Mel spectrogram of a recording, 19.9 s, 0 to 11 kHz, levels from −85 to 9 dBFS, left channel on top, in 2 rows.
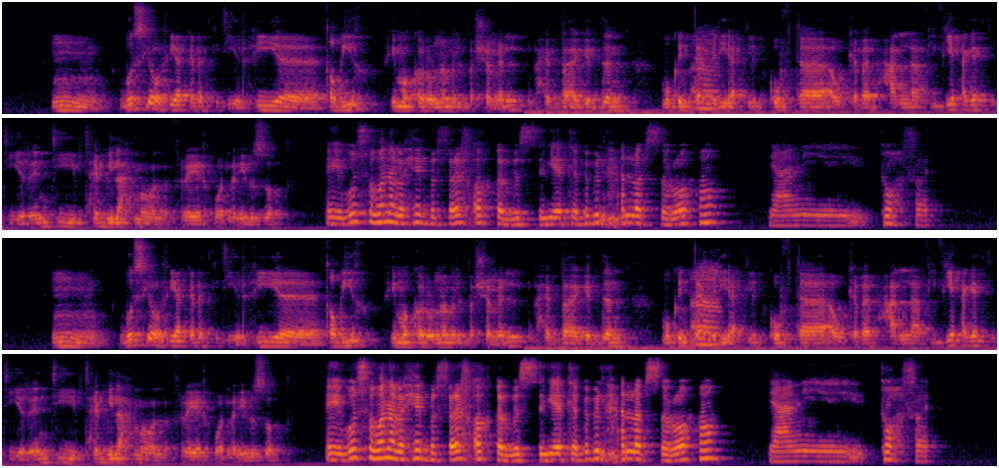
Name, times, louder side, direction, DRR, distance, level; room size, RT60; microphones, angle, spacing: voice 1, 0.5-3.6 3.9-6.2 6.6-12.7 15.9-16.2, right 1 dB, ahead, 2.1 m, -28 dB
sound 1, 5.2-17.1, right 2 dB, 35° left, 4.1 m, -49 dB
voice 2, 6.9-7.2 13.2-17.2 17.6-19.2, right 5 dB, 45° right, 0.4 m, -24 dB
11.5 x 8.0 x 4.3 m
head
